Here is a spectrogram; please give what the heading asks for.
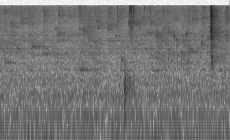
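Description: Two brief, soft wet sounds of people taking sips of water on a count of three rise out of a steady low background hiss, spaced about a second apart with no talking.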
